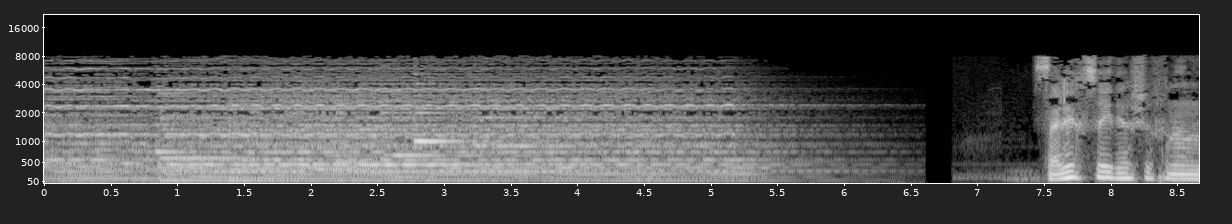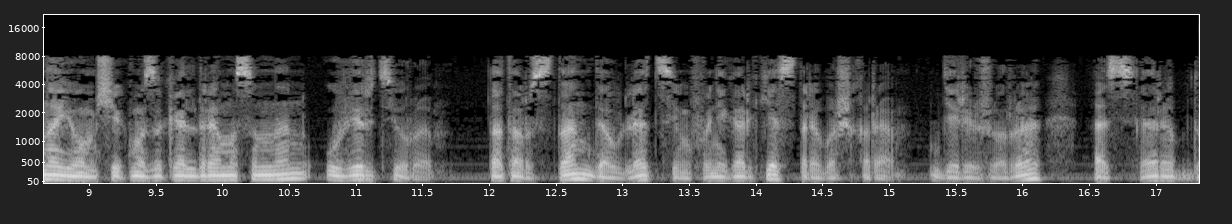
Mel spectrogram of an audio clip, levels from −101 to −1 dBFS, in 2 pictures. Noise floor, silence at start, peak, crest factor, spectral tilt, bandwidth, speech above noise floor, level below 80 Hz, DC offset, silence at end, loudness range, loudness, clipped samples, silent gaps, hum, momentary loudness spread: -57 dBFS; 0 s; -2 dBFS; 20 dB; -4.5 dB/octave; 8.4 kHz; 34 dB; -40 dBFS; under 0.1%; 0 s; 7 LU; -23 LUFS; under 0.1%; 6.63-6.79 s; none; 12 LU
